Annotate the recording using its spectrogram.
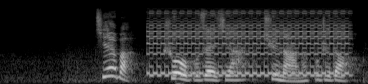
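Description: A middle-aged woman speaks, close by.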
